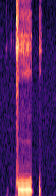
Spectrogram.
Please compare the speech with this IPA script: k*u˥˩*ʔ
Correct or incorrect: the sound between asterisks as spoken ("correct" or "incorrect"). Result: correct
